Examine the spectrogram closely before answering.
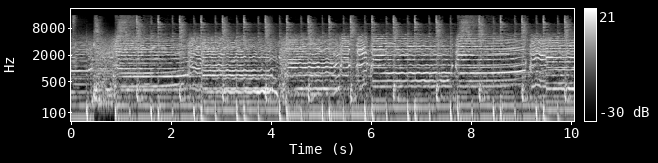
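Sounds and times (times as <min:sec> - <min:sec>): bass: 0:00.0 - 0:10.0
electric guitar lead line: 0:00.0 - 0:10.0
steady drum beat: 0:00.0 - 0:10.0.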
